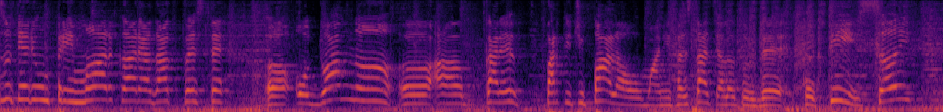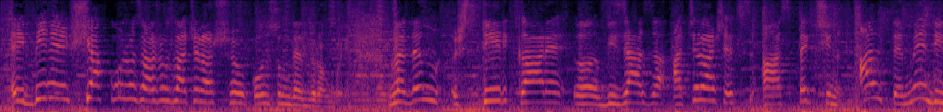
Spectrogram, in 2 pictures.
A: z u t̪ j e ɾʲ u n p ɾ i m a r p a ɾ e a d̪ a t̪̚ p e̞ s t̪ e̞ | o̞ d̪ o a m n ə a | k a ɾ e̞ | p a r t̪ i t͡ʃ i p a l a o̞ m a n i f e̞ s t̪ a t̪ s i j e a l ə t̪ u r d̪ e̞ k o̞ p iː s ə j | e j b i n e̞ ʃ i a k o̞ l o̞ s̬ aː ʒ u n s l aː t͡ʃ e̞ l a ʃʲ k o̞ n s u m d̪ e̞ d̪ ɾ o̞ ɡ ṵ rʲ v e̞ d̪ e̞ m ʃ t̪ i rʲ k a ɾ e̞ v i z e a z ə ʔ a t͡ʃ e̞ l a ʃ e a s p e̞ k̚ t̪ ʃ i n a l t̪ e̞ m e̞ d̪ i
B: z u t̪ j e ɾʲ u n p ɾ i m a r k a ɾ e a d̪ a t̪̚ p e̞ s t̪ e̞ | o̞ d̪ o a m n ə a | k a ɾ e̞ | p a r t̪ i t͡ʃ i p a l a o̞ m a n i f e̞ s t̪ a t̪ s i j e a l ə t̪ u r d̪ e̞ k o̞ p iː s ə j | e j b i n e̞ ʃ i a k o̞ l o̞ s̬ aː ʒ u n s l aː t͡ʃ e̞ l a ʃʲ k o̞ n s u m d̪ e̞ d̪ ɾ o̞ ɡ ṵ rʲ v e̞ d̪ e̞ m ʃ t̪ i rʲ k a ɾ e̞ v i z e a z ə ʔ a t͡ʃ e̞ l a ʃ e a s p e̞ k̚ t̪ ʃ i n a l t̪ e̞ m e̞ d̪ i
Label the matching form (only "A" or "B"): B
